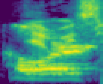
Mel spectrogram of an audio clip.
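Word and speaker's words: Kohrs: It's Coors, K-O-H-R-S. I think it's pronounced Coors.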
